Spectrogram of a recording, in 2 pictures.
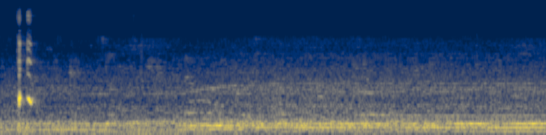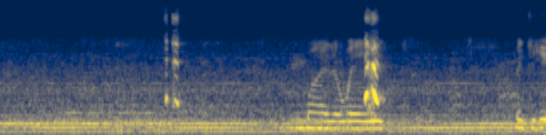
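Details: Infant girl, wide awake, giving several brief, sharp hiccups over a steady background hum in a quiet room; hiccups.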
